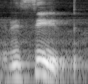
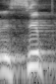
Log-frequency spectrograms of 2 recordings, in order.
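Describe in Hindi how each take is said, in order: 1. p की आवाज़ नहीं बोली जाती। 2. p की आवाज़ बोली जाती है। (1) "ये पी साइलेंट है तुम्हारा, इट्स रिसीट" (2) "ये रिसिप्ट नहीं है"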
